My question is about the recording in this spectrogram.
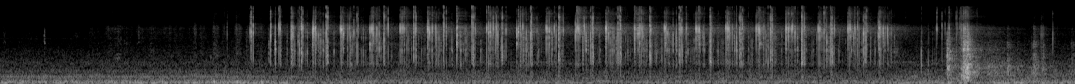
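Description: Aerosol spray paint can being shaken, its mixing ball rattling rapidly for about six seconds after a quiet start. Near the end a short hiss, typical of a brief test spray from the can.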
